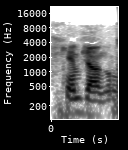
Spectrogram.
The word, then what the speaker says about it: Kim Jong-il: So when he's talking trash or to Kim Jong-il, is that how you pronounce his name? Kim Jong-il. – Kim Jong-il.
